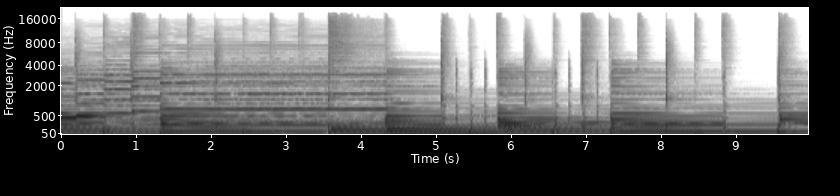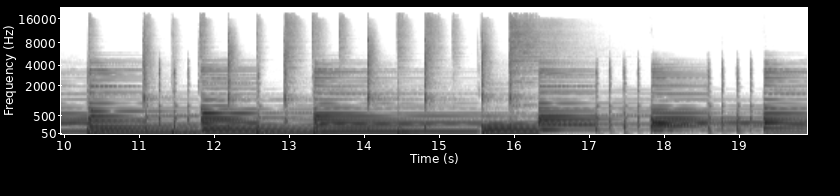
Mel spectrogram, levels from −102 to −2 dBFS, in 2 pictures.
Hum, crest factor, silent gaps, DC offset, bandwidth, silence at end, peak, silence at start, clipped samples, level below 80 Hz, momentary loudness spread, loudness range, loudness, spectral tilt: none; 18 dB; none; under 0.1%; 19 kHz; 0 s; -8 dBFS; 0 s; under 0.1%; -32 dBFS; 9 LU; 3 LU; -27 LUFS; -6.5 dB/octave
